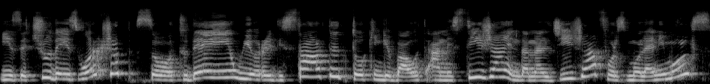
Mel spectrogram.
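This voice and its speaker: With a strong Italian accent, a woman speaks at a high pitch and a moderate pace, her pitch swinging very widely while her loudness stays very even and she hardly pauses. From Italy. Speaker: veterinarian. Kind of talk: interview. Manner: chatty.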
